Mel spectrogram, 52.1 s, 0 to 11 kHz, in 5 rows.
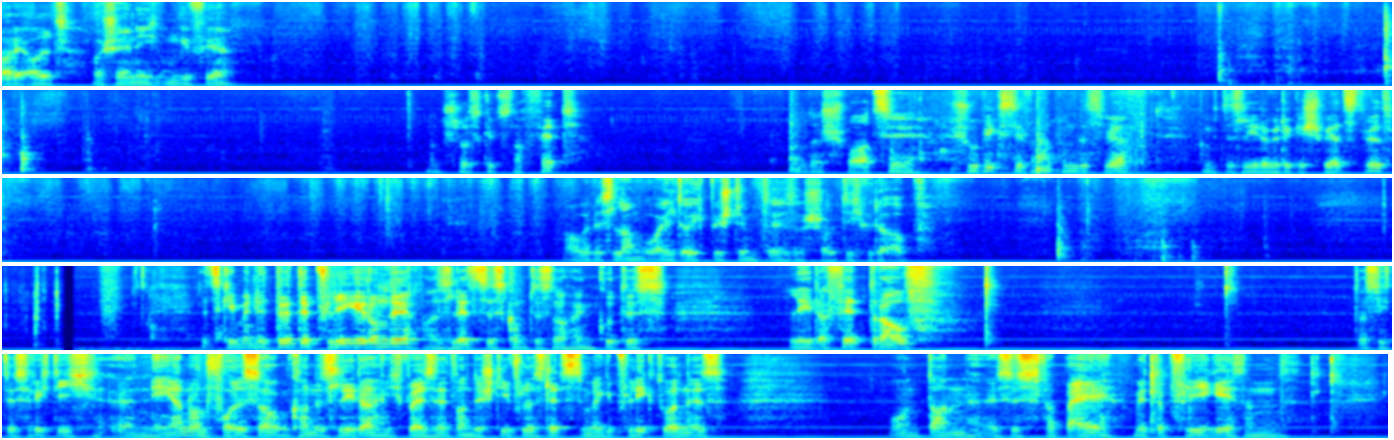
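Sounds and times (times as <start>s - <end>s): low room hiss: 0.0s - 52.0s
steady low hum: 0.0s - 52.0s
cloth wiping leather: 1.9s - 7.7s, 20.4s - 25.4s.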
